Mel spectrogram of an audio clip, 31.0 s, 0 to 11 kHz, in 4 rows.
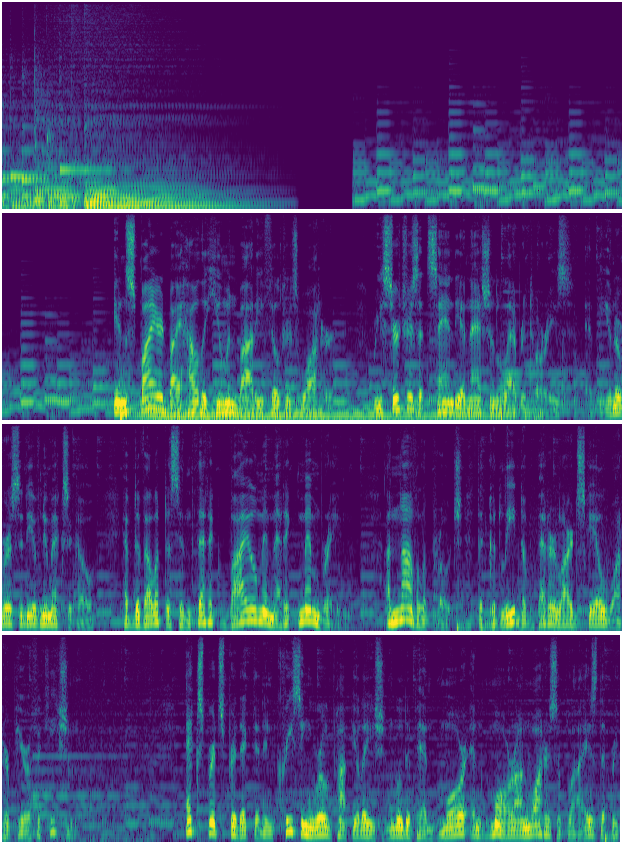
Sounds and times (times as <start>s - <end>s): Music: 0.0s - 3.7s, 4.4s - 30.9s
Speech: 9.2s - 24.2s, 25.5s - 30.9s.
